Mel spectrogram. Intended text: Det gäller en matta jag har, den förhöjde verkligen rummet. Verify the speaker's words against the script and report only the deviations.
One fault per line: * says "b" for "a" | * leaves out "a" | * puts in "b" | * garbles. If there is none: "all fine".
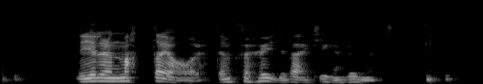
all fine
